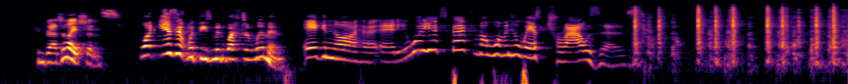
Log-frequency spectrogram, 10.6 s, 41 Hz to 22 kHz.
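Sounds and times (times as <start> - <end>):
speech: 0.4 - 8.5
typewriter keystrokes: 7.9 - 10.6.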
